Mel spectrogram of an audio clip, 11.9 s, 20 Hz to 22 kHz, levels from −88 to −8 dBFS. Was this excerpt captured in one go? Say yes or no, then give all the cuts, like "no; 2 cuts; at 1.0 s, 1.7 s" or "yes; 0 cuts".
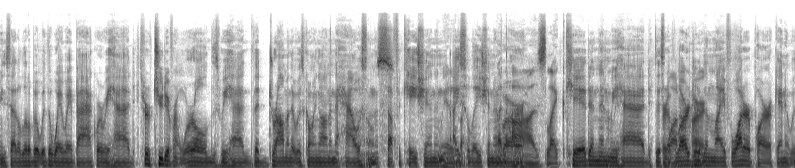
yes; 0 cuts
